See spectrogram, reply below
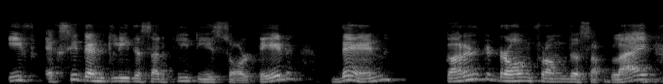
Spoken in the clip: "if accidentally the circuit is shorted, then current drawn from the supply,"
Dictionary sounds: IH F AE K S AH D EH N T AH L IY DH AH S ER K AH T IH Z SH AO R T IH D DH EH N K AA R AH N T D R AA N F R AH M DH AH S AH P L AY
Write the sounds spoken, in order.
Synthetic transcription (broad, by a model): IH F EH K S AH D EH N T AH L IY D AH S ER K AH T IH Z S AO L T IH D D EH N K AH R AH N T D R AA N F R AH M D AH S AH P L AY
